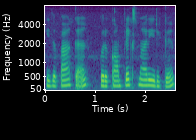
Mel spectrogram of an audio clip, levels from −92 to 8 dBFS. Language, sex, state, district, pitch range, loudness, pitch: Tamil, female, Tamil Nadu, Nilgiris, 175-200 Hz, -16 LUFS, 185 Hz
